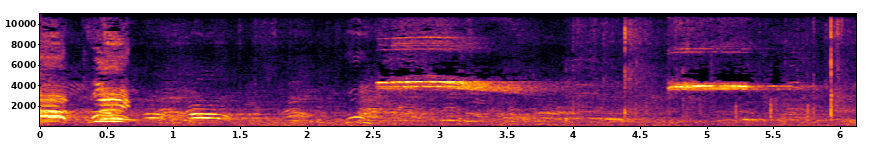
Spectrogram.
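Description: Shouts ring out in a gym for about the first second. Then come two steady, high-pitched whistle blasts, one about a second long midway and a shorter one near the end, as a referee's whistle stops the wrestling.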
